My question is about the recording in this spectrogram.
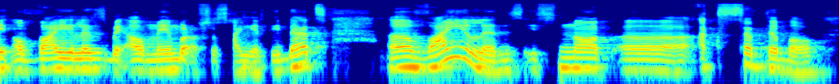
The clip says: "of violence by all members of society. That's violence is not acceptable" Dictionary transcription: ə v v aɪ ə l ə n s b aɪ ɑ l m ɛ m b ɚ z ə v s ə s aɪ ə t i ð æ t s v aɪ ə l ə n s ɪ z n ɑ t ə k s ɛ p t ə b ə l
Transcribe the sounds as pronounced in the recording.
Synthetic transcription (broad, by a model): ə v v aɪ ə l ə n s b aɪ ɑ w m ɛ m b ɚ ə f s ə s aɪ ə t i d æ t s v aɪ ə l ə n s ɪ s n ɑ t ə k s ɛ p t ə b ə l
